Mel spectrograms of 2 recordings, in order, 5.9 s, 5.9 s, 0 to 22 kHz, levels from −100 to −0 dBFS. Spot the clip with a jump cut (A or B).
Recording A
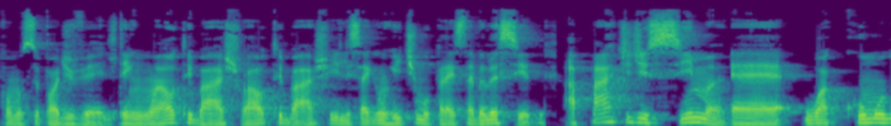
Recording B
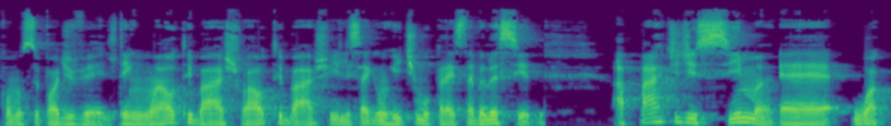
A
